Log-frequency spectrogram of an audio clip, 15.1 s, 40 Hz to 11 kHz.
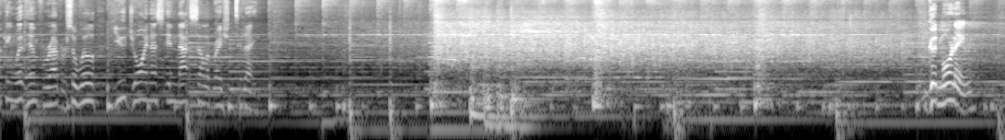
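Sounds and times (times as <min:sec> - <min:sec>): soft low music notes: 0:00.0 - 0:15.0
crowd clapping: 0:05.9 - 0:14.8.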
